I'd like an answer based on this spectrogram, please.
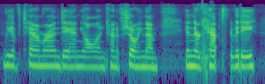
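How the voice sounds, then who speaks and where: A woman's voice: medium pitch, monotone, fairly quick, fairly bright tone, no room sound. A woman co-hosting in casual chat, rambling and conversational while getting over a cold. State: has a cold. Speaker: podcast co-host.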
